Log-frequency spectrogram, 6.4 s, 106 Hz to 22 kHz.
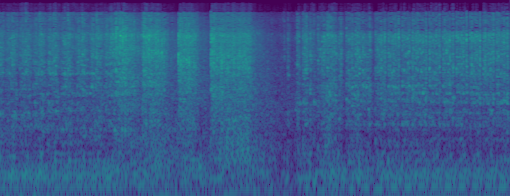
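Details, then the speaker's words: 1979 Ford F150 with a swapped-in Mercruiser boat V8: loud, uneven, lumpy beat with surges; rough running that still needs tuning, cause not confirmed. "So, we've got some tuning to do."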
